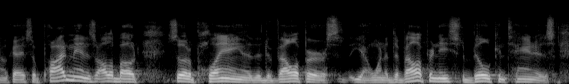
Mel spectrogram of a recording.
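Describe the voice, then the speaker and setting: Over a quiet background, a man talks with lively intonation. He has a Boston accent. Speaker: software engineering team lead. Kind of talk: conference tech talk.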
